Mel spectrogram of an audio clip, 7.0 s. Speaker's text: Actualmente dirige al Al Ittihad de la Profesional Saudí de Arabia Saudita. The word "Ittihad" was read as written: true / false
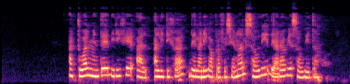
true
